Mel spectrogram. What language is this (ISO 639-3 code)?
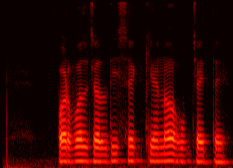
mai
